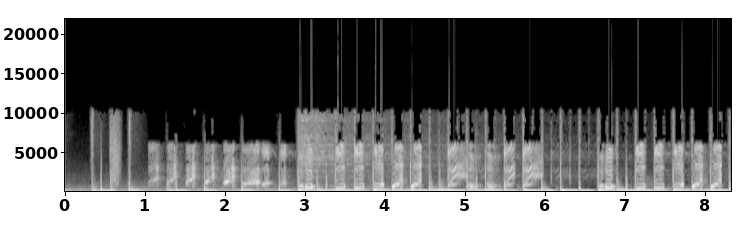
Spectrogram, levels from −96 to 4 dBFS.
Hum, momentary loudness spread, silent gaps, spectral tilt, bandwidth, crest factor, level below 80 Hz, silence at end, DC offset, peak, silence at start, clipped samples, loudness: none; 7 LU; none; -4.5 dB/octave; 10.5 kHz; 10 dB; -12 dBFS; 0 s; under 0.1%; 0 dBFS; 0 s; under 0.1%; -13 LUFS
